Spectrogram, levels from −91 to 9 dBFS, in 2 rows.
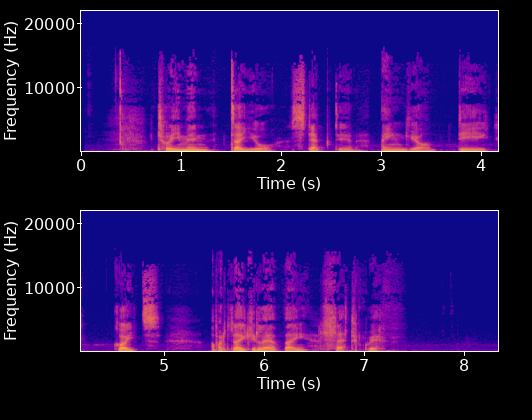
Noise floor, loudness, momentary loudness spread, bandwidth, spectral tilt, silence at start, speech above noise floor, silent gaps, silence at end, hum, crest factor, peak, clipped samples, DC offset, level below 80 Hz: -67 dBFS; -25 LUFS; 15 LU; 16 kHz; -5 dB/octave; 0.4 s; 43 dB; none; 1.05 s; none; 22 dB; -4 dBFS; under 0.1%; under 0.1%; -46 dBFS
